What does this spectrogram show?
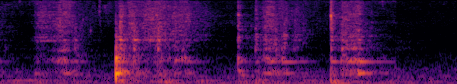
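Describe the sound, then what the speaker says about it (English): Whole spices (bay leaf, cardamom, cloves, star anise, black cardamom and a cinnamon stick) stirred in a pan of hot oil, with three distinct scraping strokes over a faint sizzle, close and fairly quiet. "So let's give this a mix."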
